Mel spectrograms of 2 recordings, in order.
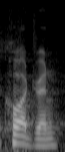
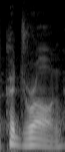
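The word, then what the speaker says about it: Caudron: Now Frank will call this a Quadrron uh throughout this entire interview, but it is actually a Kadron. That's how the French pronounce this.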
